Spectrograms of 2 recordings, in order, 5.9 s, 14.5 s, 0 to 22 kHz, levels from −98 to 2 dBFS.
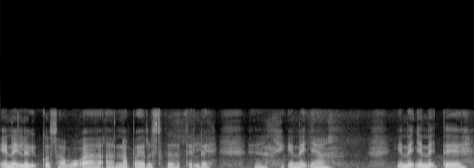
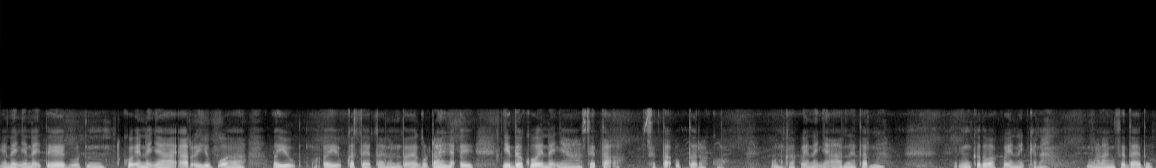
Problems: continuous background conversations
